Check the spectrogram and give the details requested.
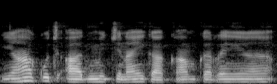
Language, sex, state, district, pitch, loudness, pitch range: Hindi, male, Uttar Pradesh, Shamli, 125 Hz, -19 LUFS, 120-130 Hz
